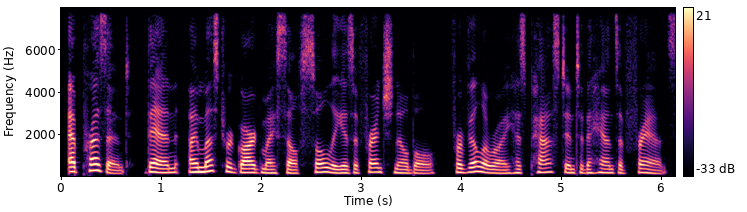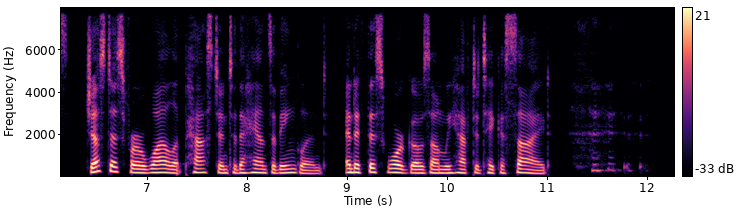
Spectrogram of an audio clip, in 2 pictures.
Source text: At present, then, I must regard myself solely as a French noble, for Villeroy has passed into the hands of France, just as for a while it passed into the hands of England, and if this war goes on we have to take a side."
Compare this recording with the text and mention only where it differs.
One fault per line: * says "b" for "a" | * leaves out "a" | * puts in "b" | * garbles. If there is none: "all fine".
all fine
